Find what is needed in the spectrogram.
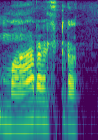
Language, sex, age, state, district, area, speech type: Marathi, male, 45-60, Maharashtra, Sangli, urban, spontaneous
